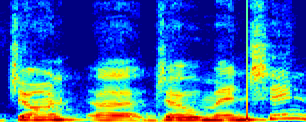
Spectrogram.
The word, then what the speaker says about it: Joe Manchin: And I think it's like, I remember it was Joe Manchin, that's how you say his name, that was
